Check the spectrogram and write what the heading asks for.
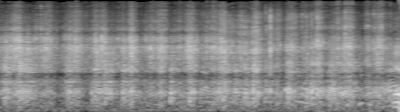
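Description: Charcoal pouring from a paper sack into a small barbecue grill: an uneven, continuous clatter and rattle of lumps.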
